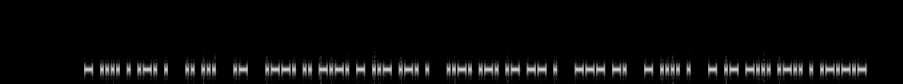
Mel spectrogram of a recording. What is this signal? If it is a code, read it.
Morse code, heard as a keyed tone, about 46 wpm, 700 Hz. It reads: THERE IS A PICTURE FRAME ON THE TABLE.
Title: Sentences from Top 1000 Words - Review Part 6 - 45wpm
